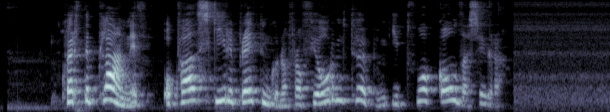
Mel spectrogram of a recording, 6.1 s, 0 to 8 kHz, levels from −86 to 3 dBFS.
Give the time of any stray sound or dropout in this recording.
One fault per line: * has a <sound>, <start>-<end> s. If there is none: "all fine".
all fine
